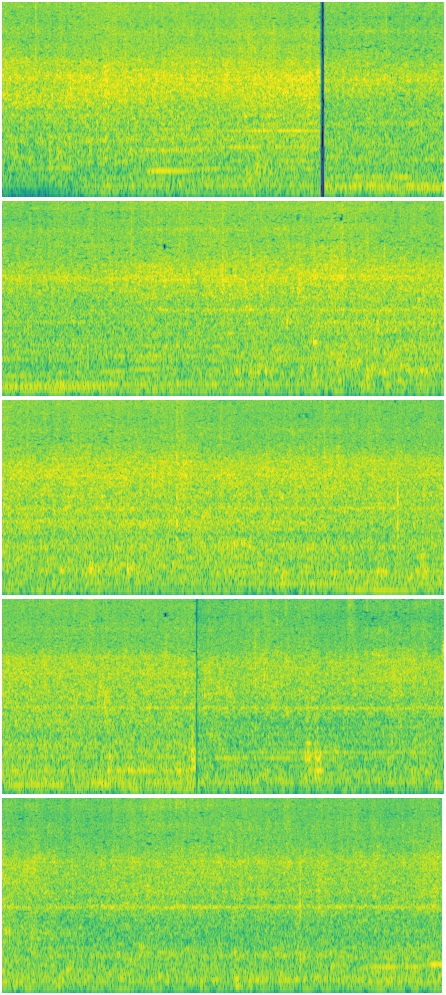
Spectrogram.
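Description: Steady sizzling hiss of water spinach frying in a hot wok, with a slight drop in level about three seconds in.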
